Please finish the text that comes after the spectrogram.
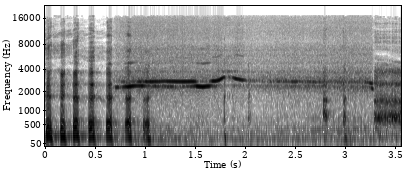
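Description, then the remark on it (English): A voice imitates the whistling turbo of a car with a pull-to-start and four exhaust pipes: a quick run of rhythmic puffing bursts, then a high, steady whistle held for a couple of seconds. “It's got these two things pumping in the background. Four exhaust pipes. It just whistles the whole time.”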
